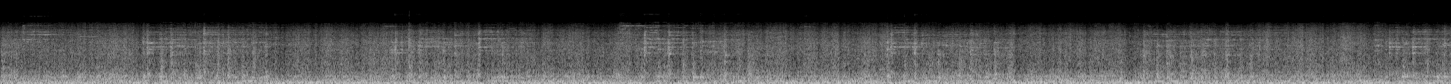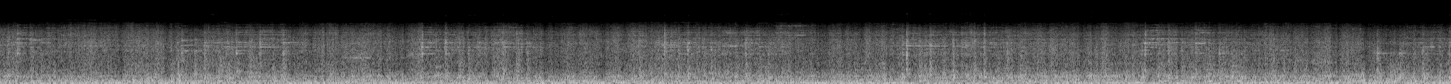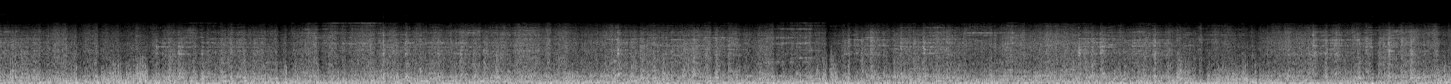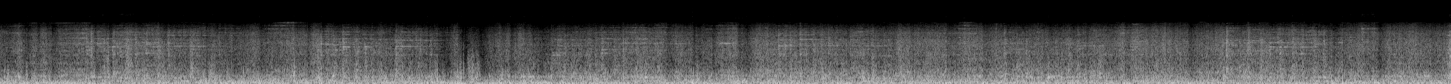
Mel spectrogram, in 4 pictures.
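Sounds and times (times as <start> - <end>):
clickety-clack of rail joints: 0.0 - 58.0
freight train wheels rumbling: 0.0 - 58.0.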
